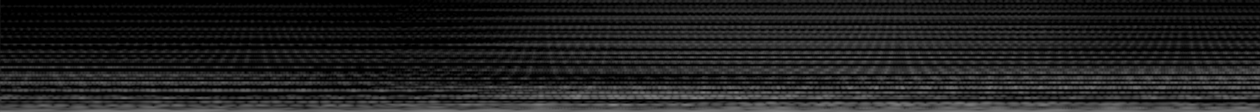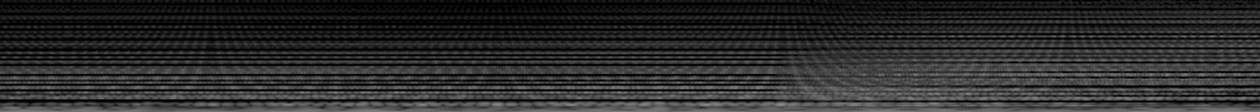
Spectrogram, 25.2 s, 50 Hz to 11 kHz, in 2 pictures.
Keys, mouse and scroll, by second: 2.8 x, 3.4 click, 4.5 2, 5.8 alt+shift+right click, 7.0 f, 8.0-12.1 drag, 15.5 click, 16.2 e, 18.4 click, 18.6 a, 18.9 a, 20.0-25.2 alt+drag.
